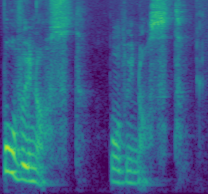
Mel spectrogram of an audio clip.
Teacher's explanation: here curiously we still write double n we do not pronounce them anymore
